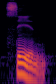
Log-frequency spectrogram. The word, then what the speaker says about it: scene: 名词场场景 scene s c e n e scene s c 在一起读 s，第一个 e 读 e c e c，字母 n 读 n c n，最后一个 e 不发音 c n scene。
